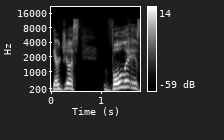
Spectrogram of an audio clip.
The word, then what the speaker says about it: Vola: 2021 their 2021 album witness the band is vola uh beautiful wonderful metal it's got a little bit of what how do you spell it vola v o l a vola and the album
